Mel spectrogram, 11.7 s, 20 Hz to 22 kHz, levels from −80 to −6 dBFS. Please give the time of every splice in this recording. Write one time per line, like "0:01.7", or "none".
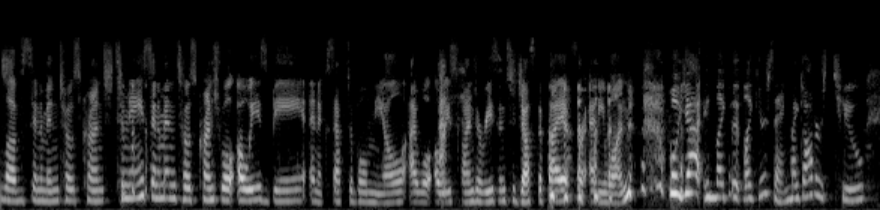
none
